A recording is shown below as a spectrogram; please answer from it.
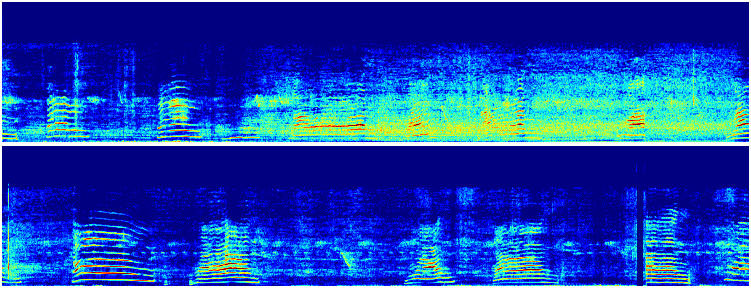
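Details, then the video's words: Cat meows, short and arched, scattered through a noisy stretch with human talking and background clatter, then clearer repeated meows in the second half. "funny and cute cats meowing complation / cats sound effects"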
